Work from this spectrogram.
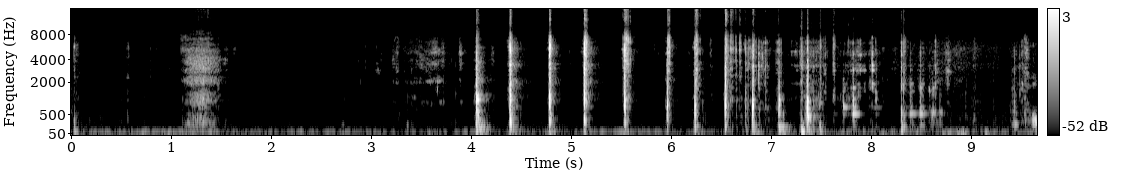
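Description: A Marttiini puukko knife is knocked through a piece of wood to split it. A run of sharp, evenly spaced wooden knocks is heard close up, then a quicker, lighter cluster of taps and cracks. No voices.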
